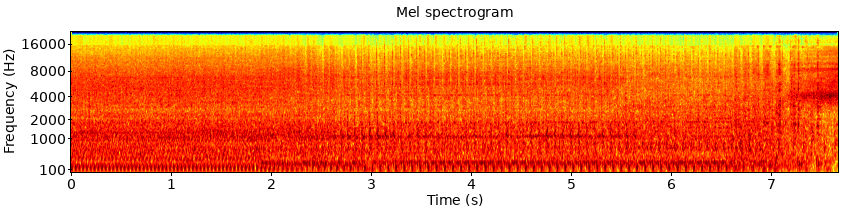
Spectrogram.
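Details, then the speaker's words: Sabre 1438 riding mower made by John Deere, single-cylinder, restarted after checkup work: drops from a high run into a loud, pulsing, rattly beat that stays noisy; owner suspects the very bad, thin engine oil, cause unconfirmed. "Still noisy, but that oil could just be really, really bad."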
